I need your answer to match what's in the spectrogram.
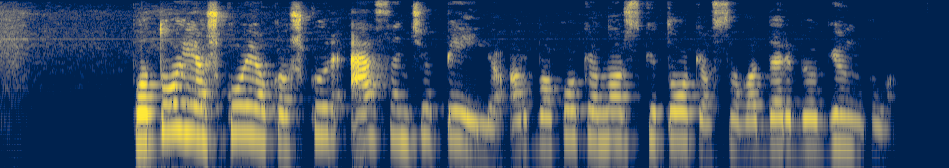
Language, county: Lithuanian, Panevėžys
